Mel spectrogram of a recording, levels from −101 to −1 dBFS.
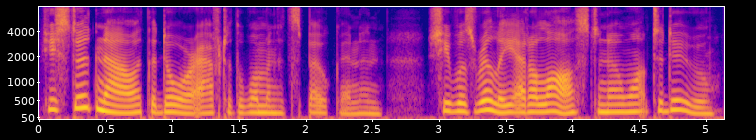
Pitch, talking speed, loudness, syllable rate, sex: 195 Hz, 270 wpm, -18 LUFS, 5.7 syllables/s, female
